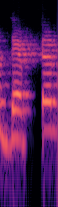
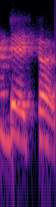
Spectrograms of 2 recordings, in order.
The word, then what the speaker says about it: debtor: इसकी स्पेलिंग होती है DEBTOR। इसको डेप्टर नहीं बोलते, ये होता है डेटर।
